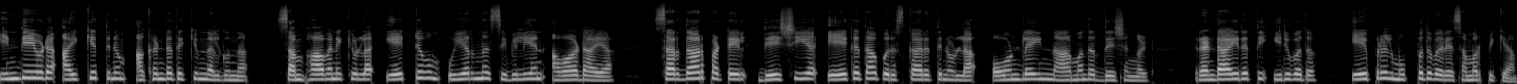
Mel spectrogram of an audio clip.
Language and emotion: Malayalam, neutral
